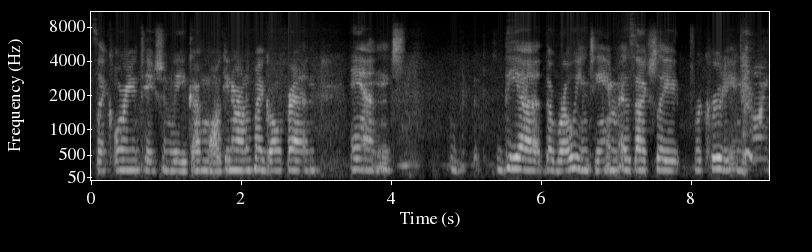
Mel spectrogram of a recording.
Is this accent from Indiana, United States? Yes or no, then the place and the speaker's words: yes; West Lafayette, Indiana, United States; But I come from Indiana. Like, my family, we go back to Indiana, which Sean likes to give me crap for.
